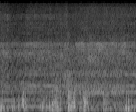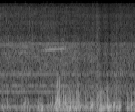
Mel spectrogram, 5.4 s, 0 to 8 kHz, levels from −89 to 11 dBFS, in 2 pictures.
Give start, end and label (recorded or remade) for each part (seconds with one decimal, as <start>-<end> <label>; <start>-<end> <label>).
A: 0.0-1.1 recorded; 1.1-2.5 remade; 2.5-4.3 recorded; 4.3-5.4 remade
